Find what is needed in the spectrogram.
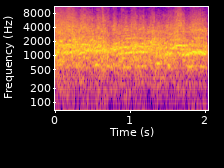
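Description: Steady laughter from several people, dense and continuous without pauses.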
